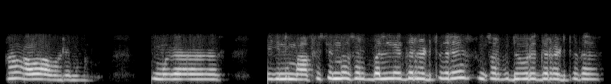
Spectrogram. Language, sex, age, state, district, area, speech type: Kannada, male, 30-45, Karnataka, Bidar, rural, conversation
